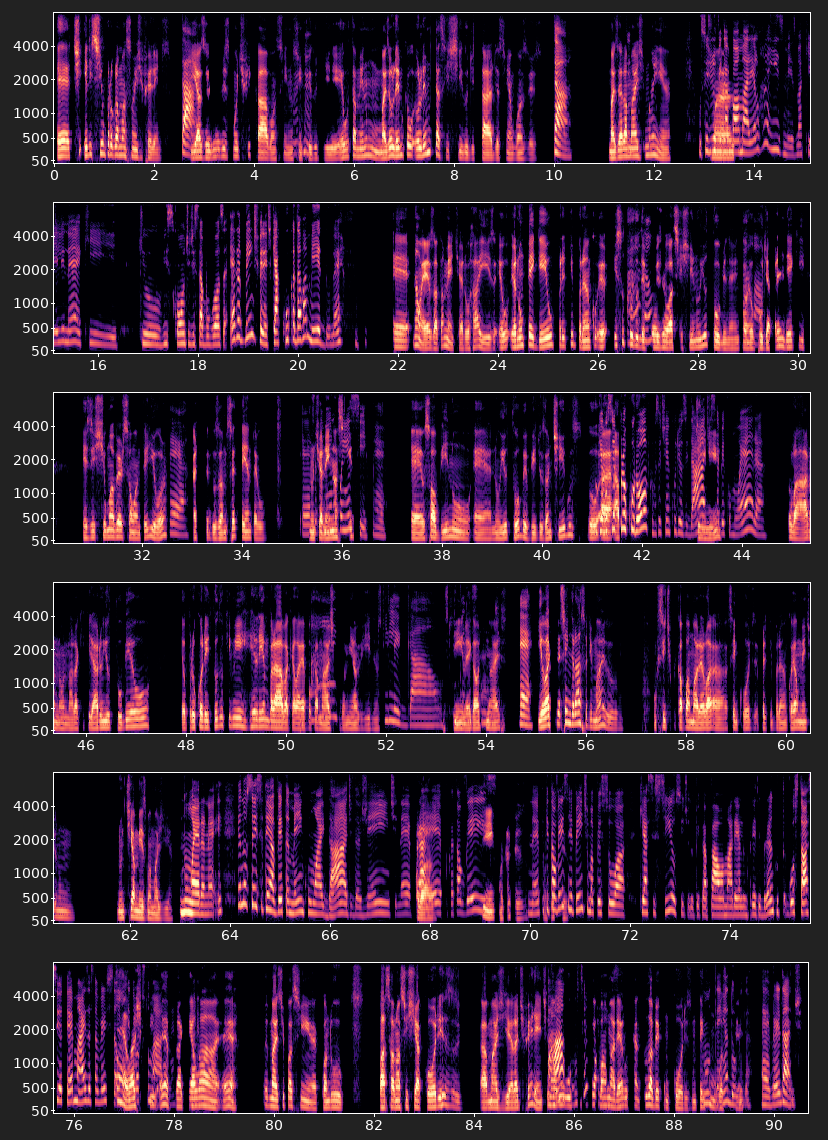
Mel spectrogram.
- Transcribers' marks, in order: tapping; unintelligible speech; laugh; sniff
- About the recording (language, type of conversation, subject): Portuguese, podcast, O que tornava suas tardes de sábado especiais?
